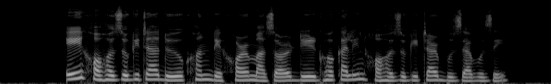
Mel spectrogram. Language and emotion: Assamese, neutral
